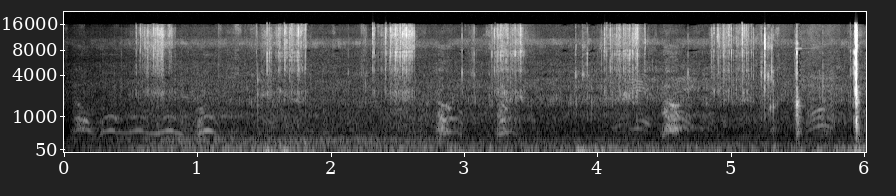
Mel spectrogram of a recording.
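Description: A distant person calling out faintly a few times over a low rumble of wind on the microphone, with a few small clicks and rattles close by.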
